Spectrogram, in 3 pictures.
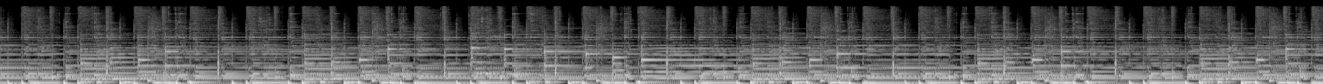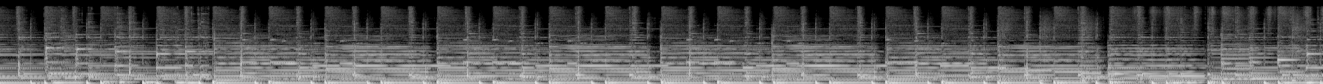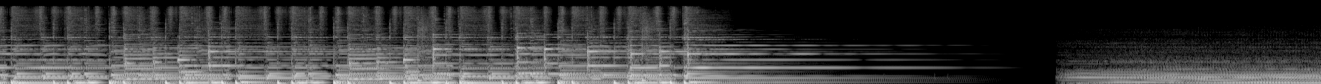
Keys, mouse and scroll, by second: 1.0 click, 1.3 click, 2.2 ctrl+v, 3.1 ctrl+scroll up 2, 3.5 click, 4.3-6.3 typing, 7.6 click, 8.0-9.5 drag, 9.8 click, 10.6 click, 11.5 click, 12.2 click, 12.4 click, 13.3 click, 13.8 ctrl+click, 14.2 ctrl+scroll down 2, 14.7 click, 15.4 click, 16.1 click, 17.0 click, 17.5-19.2 ctrl+drag, 19.4 click, 19.8 click, 20.3 click, 21.1 click, 22.4 ctrl+middle click, 23.0 click, 24.1 ctrl+middle click, 24.4 ctrl+scroll down 1, 25.2 click, 26.1 click, 27.0 click, 27.5 click, 28.6 click, 28.9 click, 29.9 click, 30.3 click, 31.6-33.1 drag, 33.3 ctrl+scroll up 2, 34.2-34.8 ctrl+scroll down 6, 35.1 ctrl+s, 35.7 scroll up 2, 36.3 scroll up 4, 36.8 click, 37.1 click, 38.1 ctrl+c, 38.5 click.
